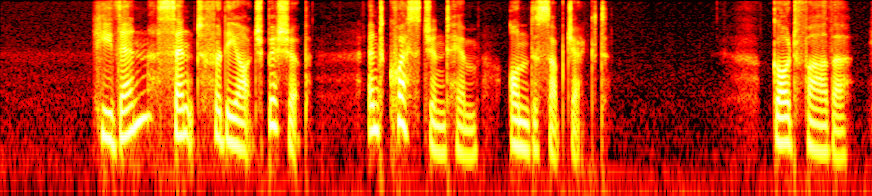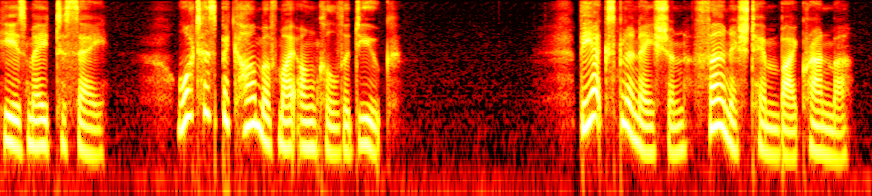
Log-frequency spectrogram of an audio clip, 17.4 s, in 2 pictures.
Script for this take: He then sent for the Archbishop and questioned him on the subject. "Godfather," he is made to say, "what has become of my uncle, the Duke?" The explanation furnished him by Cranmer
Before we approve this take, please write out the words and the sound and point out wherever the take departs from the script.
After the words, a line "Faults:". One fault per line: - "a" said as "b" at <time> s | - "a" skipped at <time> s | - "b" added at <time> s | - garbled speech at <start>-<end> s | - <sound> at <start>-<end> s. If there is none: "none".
He then sent for the Archbishop and questioned him on the subject. "Godfather," he is made to say, "what has become of my uncle, the Duke?" The explanation furnished him by Cranmer
Faults:
none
